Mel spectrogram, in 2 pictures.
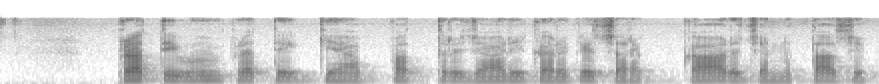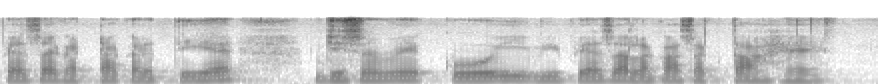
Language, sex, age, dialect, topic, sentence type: Hindi, male, 36-40, Kanauji Braj Bhasha, banking, statement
